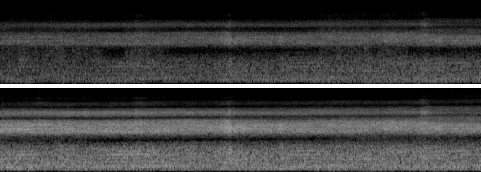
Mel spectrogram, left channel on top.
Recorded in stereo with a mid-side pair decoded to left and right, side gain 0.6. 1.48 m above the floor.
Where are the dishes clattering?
No dishes clattering in this recording.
